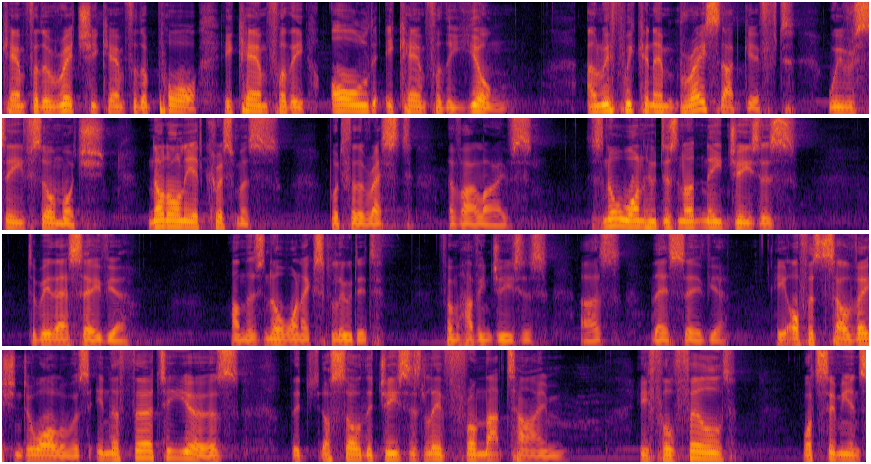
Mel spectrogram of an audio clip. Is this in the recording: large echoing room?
yes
